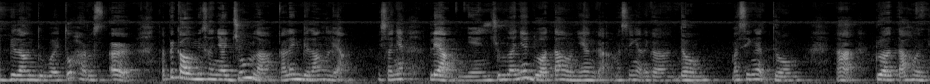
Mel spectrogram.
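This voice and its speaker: A woman from Medan teaching Mandarin in a casual live lesson, chatty and quick to laugh, talking to viewers as friends. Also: medium pitch, echoey room, slight background noise. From Medan, Indonesia. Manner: chatty, laughs often, talks to viewers as guys.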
